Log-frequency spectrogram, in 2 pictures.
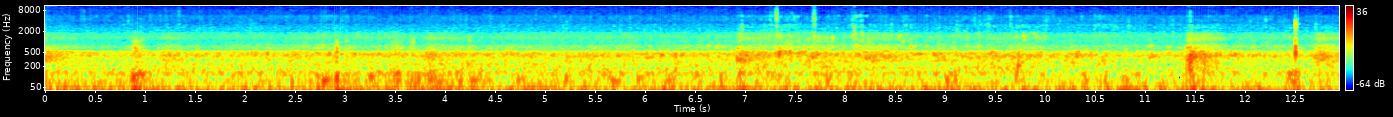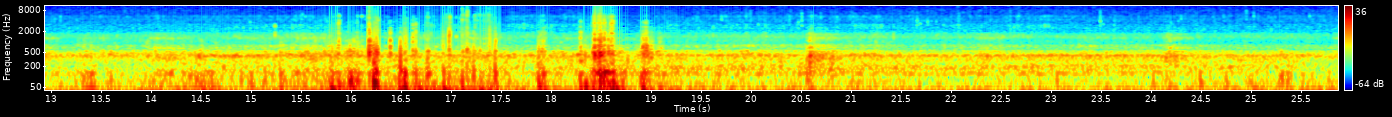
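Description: Underwater sound picked up through an action camera's waterproof housing: a steady muffled drone, with a cluster of loud knocks and thumps about sixteen to nineteen seconds in.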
